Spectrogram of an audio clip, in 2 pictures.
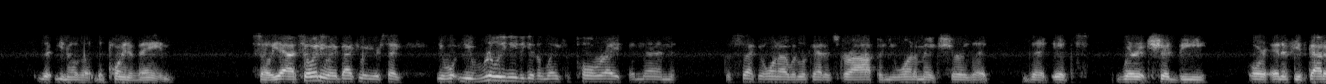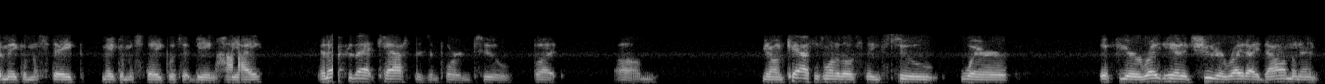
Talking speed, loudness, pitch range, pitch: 220 wpm, -25 LUFS, 115-180 Hz, 125 Hz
